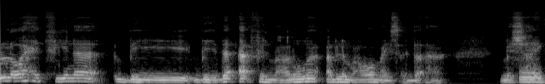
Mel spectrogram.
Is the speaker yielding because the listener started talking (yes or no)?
no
